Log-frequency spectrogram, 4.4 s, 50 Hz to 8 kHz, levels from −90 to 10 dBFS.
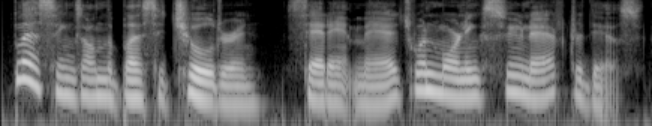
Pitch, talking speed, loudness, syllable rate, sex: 160 Hz, 180 wpm, -18 LUFS, 5.0 syllables/s, female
